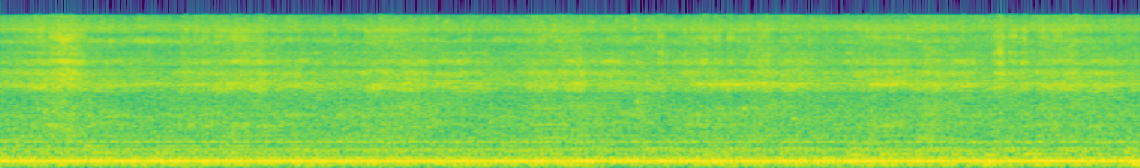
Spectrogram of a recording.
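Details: Steady mechanical rattling and suction hiss of a MicroAire power-assisted liposuction cannula during pubic-area liposuction on an awake, lightly sedated woman under local numbing, after her tummy was already done.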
